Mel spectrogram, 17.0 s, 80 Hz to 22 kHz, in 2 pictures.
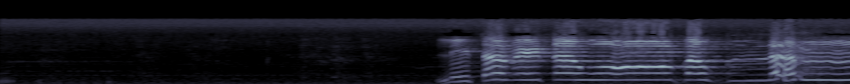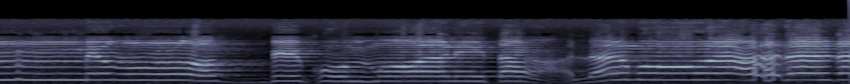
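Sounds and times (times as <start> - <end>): man chanting melodically: 4.4 - 17.0.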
